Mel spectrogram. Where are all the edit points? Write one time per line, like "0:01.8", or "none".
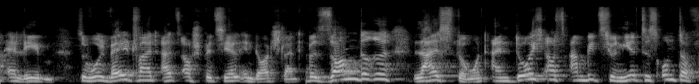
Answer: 0:03.1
